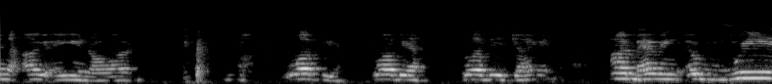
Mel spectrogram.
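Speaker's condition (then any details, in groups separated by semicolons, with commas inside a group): Multiple sclerosis; secondary progressive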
